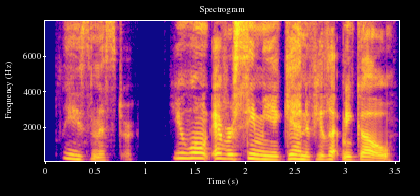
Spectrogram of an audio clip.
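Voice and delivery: put-on high, urgent little boy voice; pleading boy. Young thief begging the gunman to let him go, pleading. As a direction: beg for release in a high child's voice.

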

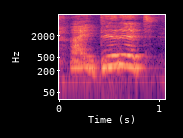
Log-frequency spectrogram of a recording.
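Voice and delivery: high, laughing with triumph; laughing, excited. Real, not acted. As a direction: cheer through the laughter. Solves the puzzle, delighted.

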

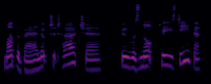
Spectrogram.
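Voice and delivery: plain reading voice

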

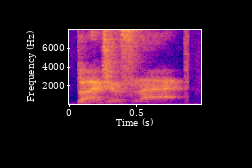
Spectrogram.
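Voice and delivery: low hushed product name reveal; low dramatic advert tagline; ad slogan. Acted. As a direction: announce the brand like a spoof advert.

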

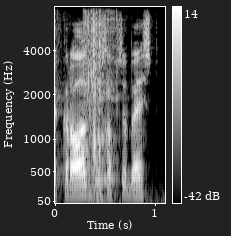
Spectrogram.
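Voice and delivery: normal talking voice

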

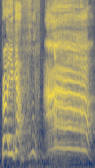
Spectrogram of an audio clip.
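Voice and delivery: high, loud yelp; shouting as the dog lunges; startled shout. Real, not acted. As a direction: cry out in alarm. Dog grabs food, yelling.

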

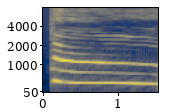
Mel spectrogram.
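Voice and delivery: huge shouted boo, high and loud. Acted. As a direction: blast it out to startle the herd. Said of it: "at the top of his voice shouted".

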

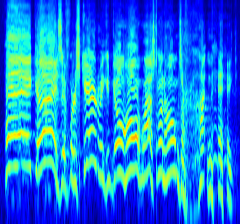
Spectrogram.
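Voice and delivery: high, loud, playful call to the troops; God hamming it up, daring them with a laugh; mock cheerful God. God teasing Gideon's scared army, high and loud with a laugh. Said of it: "God's like".

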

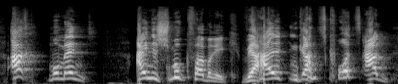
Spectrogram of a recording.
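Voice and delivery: high, loud, slow guide voice fake-surprised by a stop; fake-surprised tour guide. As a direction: sell the detour as a happy accident.

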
